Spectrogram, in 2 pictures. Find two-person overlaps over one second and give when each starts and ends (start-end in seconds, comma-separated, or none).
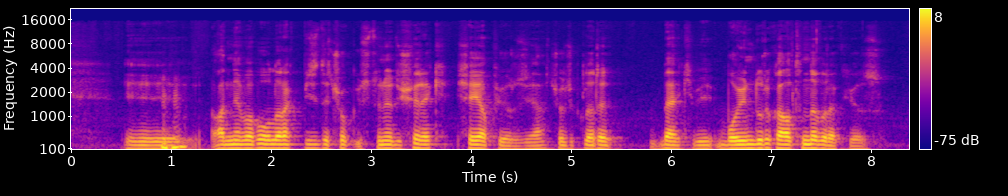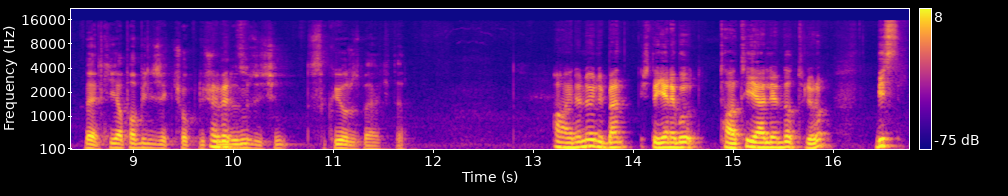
none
